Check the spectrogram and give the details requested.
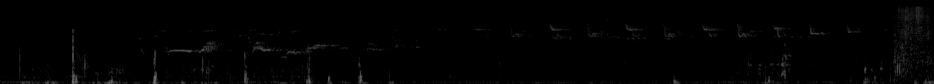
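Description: Songbirds singing in woodland: a warbling phrase a couple of seconds in, then a run of about ten quick, high repeated notes. Soft footsteps tick at a walking pace during the first few seconds.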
